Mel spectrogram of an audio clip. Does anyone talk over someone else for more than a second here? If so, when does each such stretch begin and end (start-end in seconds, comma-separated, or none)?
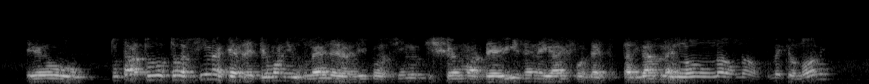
none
